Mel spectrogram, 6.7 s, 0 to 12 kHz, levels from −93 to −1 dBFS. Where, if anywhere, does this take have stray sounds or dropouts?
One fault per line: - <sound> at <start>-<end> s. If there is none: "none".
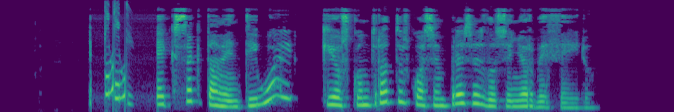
- chirp at 1.0-1.3 s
